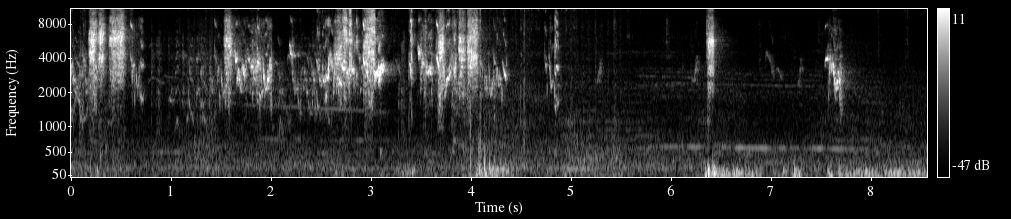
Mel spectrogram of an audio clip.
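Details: Caged budgie colony with a breeding pair: a loud burst of busy, twittering chirps and warbles during the first half, then scattered single chirps over a quieter background.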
